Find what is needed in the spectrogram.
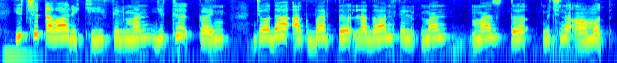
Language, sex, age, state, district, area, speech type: Kashmiri, female, 18-30, Jammu and Kashmir, Budgam, rural, read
